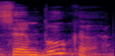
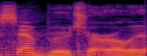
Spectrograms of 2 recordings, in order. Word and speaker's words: sambuca: girls so so yeah you said it right you said sambuca I know I was saying Sam boo Charlie I was taking kombucha and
